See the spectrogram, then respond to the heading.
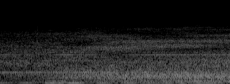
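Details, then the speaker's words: Sony PlayStation 3 fat console running Dead Space 2, just launched: steady loud rushing roar with a faint tone, rising slightly, like a vacuum cleaner or fighter jet; owner unsure if normal; loud cooling fan noise. "так я игру запустил но приставка начала гудить как истребитель"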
